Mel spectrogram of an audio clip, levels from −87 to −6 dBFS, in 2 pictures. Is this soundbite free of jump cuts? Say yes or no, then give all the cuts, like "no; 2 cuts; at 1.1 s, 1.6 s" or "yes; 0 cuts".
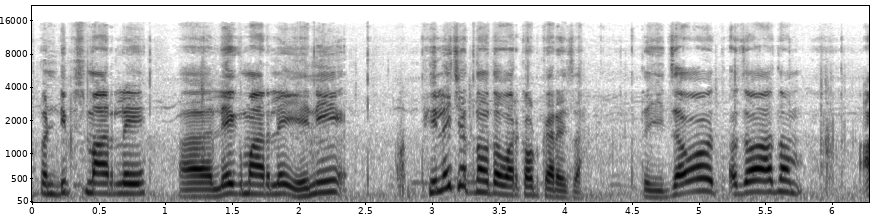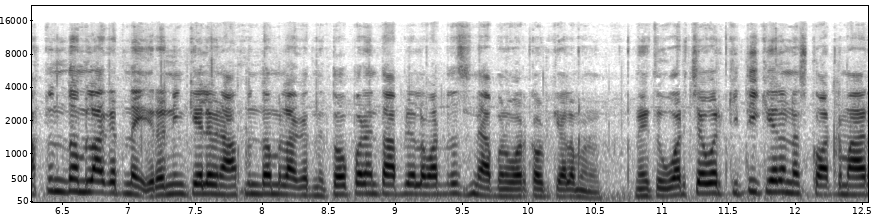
yes; 0 cuts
